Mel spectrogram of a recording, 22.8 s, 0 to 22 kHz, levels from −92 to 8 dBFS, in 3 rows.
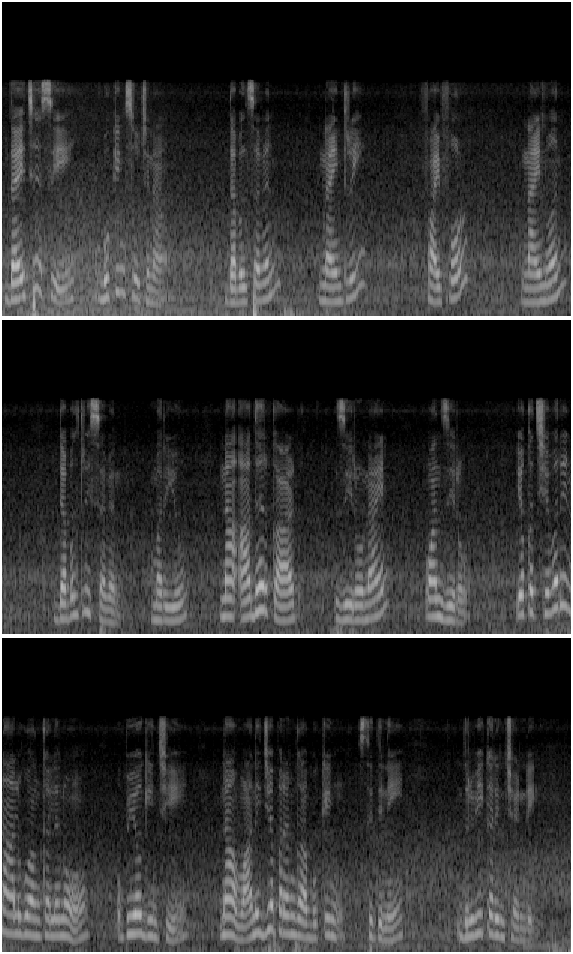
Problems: none marked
